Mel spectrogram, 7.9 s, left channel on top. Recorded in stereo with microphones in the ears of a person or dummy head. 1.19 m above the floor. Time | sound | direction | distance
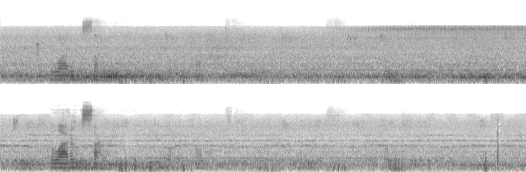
0.8 | a woman speaking | 45° right (ahead or behind) | 0.9 m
